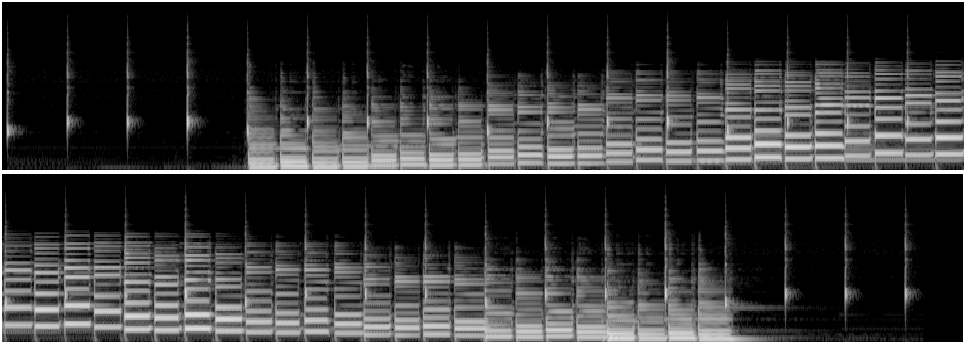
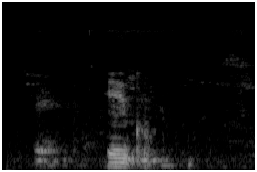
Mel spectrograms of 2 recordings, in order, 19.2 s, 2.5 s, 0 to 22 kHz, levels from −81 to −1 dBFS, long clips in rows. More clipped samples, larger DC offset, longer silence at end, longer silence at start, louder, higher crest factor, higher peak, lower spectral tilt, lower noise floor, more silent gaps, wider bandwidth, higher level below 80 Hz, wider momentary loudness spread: neither; neither; first, 0.55 s vs 0.05 s; second, 0.05 s vs 0.3 s; first, -18 LUFS vs -40 LUFS; about the same, 18 dB vs 20 dB; first, 0 dBFS vs -22 dBFS; about the same, -7.5 dB/octave vs -6.5 dB/octave; about the same, -67 dBFS vs -64 dBFS; neither; about the same, 12 kHz vs 11.5 kHz; first, -44 dBFS vs -66 dBFS; second, 18 LU vs 25 LU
